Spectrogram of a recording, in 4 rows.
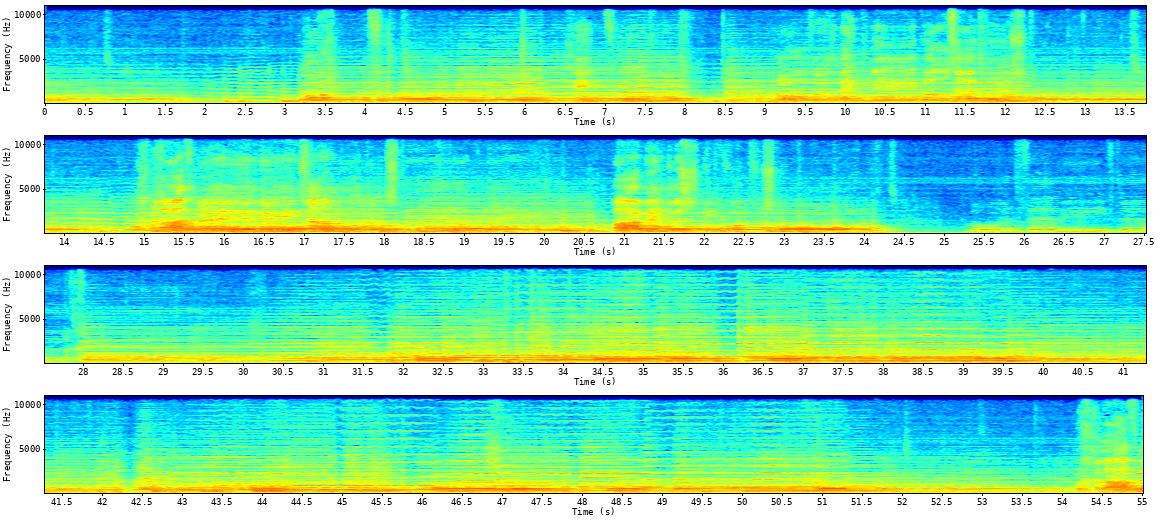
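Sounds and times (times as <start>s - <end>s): folk band with violins and accordion: 0.0s - 55.0s.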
